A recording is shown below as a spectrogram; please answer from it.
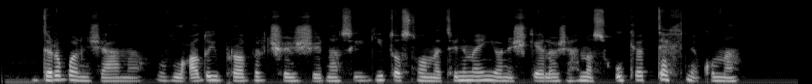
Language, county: Lithuanian, Vilnius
